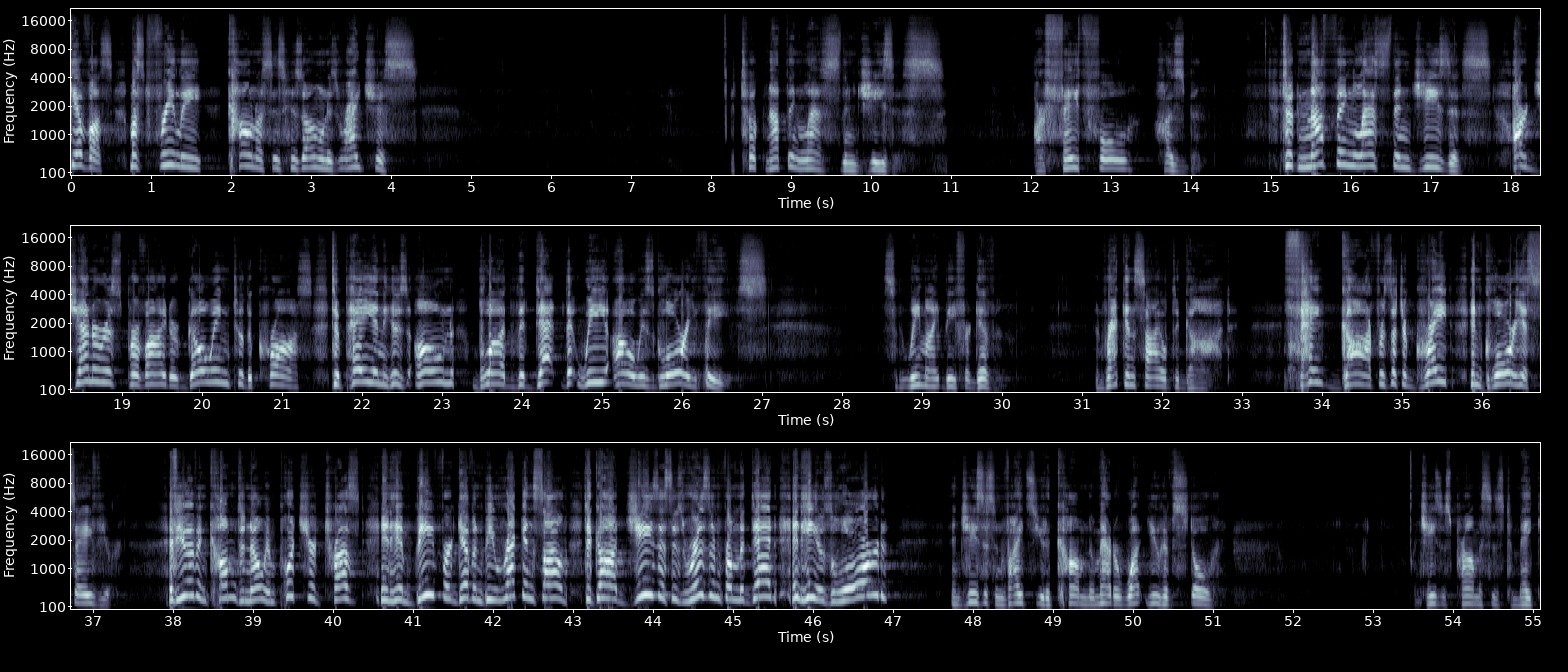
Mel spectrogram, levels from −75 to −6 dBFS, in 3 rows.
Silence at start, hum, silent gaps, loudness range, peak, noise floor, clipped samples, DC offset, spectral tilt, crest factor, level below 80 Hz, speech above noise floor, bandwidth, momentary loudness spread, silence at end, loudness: 0 s; none; none; 13 LU; -6 dBFS; -68 dBFS; under 0.1%; under 0.1%; -1.5 dB/octave; 16 dB; -64 dBFS; 47 dB; 19 kHz; 14 LU; 0.1 s; -20 LUFS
